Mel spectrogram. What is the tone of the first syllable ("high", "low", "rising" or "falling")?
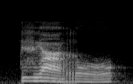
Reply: falling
